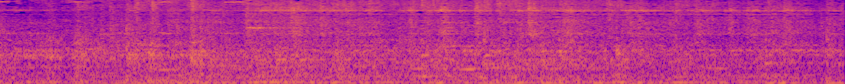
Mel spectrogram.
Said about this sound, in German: Eine stark befahrene Ecke in der Innenstadt von Halle an der Saale. Mehrere Straßen treffen am Frankeplatz aufeinander. Straßenbahnschienen queren von Nord nach Süd und Ost nach West.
